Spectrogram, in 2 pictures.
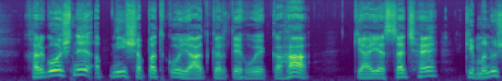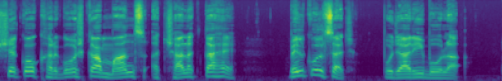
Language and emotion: Hindi, neutral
